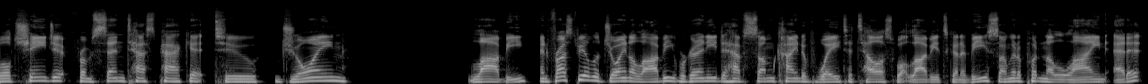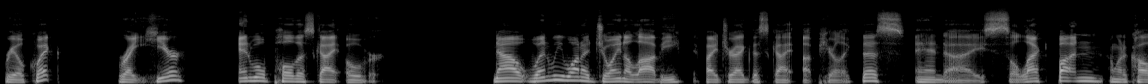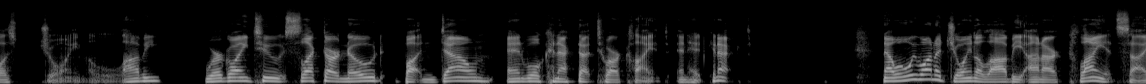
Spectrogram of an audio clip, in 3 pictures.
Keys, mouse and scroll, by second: 0.4 click, 1.3 click, 2.4-5.2 typing, 5.4 click, 7.0 right click, 7.5 click, 9.4-11.6 typing, 12.7 typing, 13.6 click, 15.0 click, 16.1 click, 19.4 click, 20.1 click, 22.0 click, 22.0 click, 22.2 click, 22.9 ctrl+a, 22.9-24.6 typing, 25.9 click, 26.8 l, 27.0 click, 27.2 click, 28.6 click, 29.5 click, 30.7 click, 32.8 click, 33.7 click.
